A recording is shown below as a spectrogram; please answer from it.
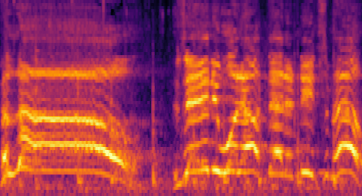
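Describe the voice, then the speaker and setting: A man shouting in a put-on character voice at an extremely high pitch, fairly slow, over clear background noise. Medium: video game. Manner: caring, determined.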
